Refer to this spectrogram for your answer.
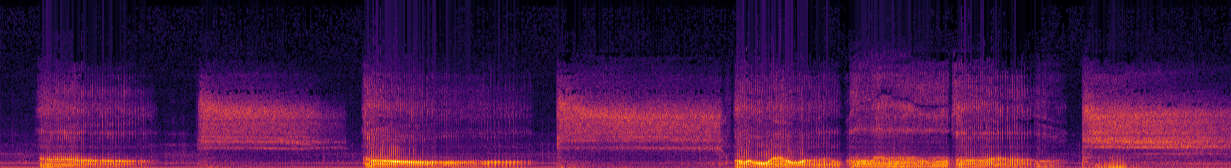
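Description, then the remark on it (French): A voice imitating a snoring wolf: about eight loud, rough snorts alternating with breathy, hissing exhales in a steady rhythm, with no talking. “Le loup. Le loup qui ronflait.”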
